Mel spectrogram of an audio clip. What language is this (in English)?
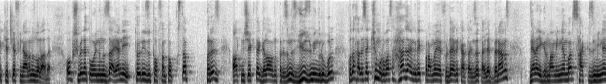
Turkish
